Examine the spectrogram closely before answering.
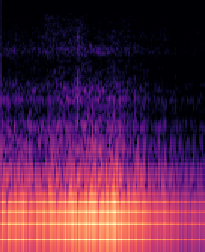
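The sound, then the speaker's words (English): A car engine drones at a steady low pitch while the car is driving, the rumble easing slightly toward the end. “Kent and White dashed out, and as we join them now, they are driving the revived but still weak Jim Olsen back to the Daily Planet.”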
